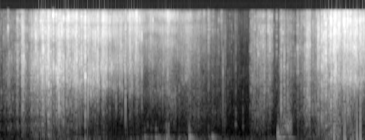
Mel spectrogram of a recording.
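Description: A small uprooted dried weed with brittle brown leaves is held close to the microphone and crumpled and rubbed between the fingertips of one hand over dirt ground. It makes dense, bright, dry crackling and crinkling, with a brief quiet pause partway through before the crackling picks up again.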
